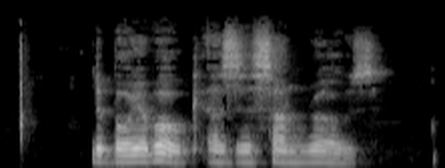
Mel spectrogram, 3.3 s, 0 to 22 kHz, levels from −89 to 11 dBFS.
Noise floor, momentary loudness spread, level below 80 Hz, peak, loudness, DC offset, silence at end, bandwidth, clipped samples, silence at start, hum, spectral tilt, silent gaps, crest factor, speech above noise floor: -69 dBFS; 11 LU; -72 dBFS; -8 dBFS; -25 LUFS; under 0.1%; 0.5 s; 14 kHz; under 0.1%; 0.7 s; none; -3 dB/octave; none; 18 dB; 44 dB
